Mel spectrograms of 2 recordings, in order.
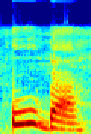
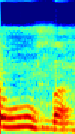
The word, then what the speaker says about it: uva: fruta pera e aqui UBA UBA a gente fala uma Lembrando que o ver na liga espanhola tem o som de bebê então Uba É uva certo quando a gente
